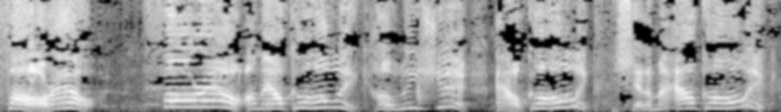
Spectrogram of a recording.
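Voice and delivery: overjoyed revelation; excited realization. Retold or imitated. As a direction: shout it with delight. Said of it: "joyful realization".

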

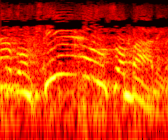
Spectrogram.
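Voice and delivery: high, loud, laughing through the threat; telling how she guarded the Frigidaire, laughing; laughing mock threat. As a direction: joke about killing over the fridge, cracking up. Laughing threat about the fridge.

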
